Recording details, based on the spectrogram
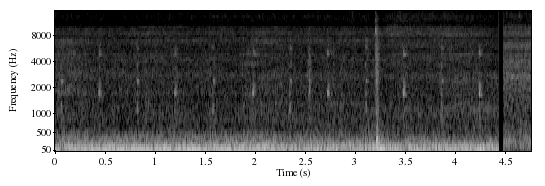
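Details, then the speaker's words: Disabled hotshot truck towed slowly off the highway after its transfer case exploded: heavy low rumble with faint regular knocks, loose drive shaft slapping. "All right, got my guy moving here. You hear the drive shaft slapping around, but better to get him off this highway."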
